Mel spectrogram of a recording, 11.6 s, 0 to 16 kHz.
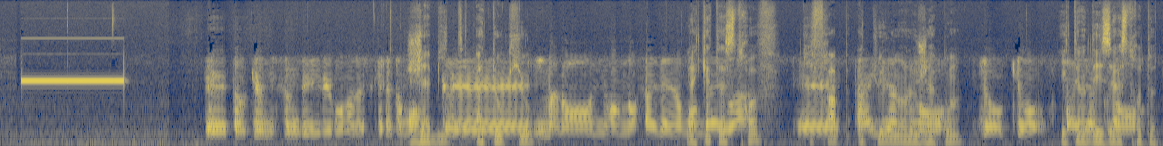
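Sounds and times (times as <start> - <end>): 
electronic telephone tone as single steady high-pitched beep: 0.2 - 1.3
speech: 2.1 - 9.8, 10.6 - 11.6.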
